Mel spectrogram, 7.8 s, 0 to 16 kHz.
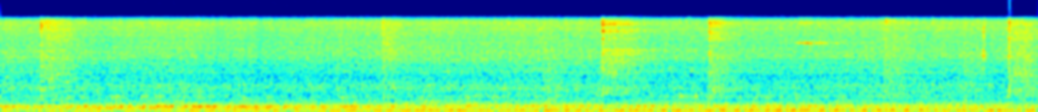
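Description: Toyota 4A-GE twin-cam four-cylinder engine on Weber 45 carburettors idling steadily in a Celica RA23, with a few sharp clicks or knocks over it.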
